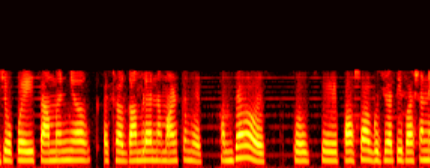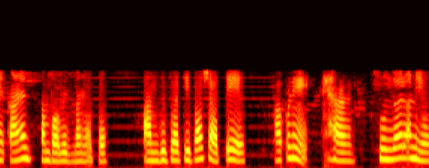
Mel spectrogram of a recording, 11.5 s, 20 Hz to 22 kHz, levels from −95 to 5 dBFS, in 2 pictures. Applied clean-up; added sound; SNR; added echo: neural separator model SepFormer WHAM!.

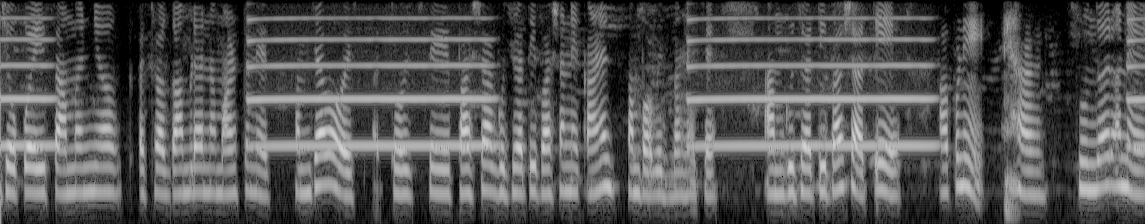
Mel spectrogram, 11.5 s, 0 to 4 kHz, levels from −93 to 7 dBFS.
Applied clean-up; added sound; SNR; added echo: none; Trumpet; 4 dB; none.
